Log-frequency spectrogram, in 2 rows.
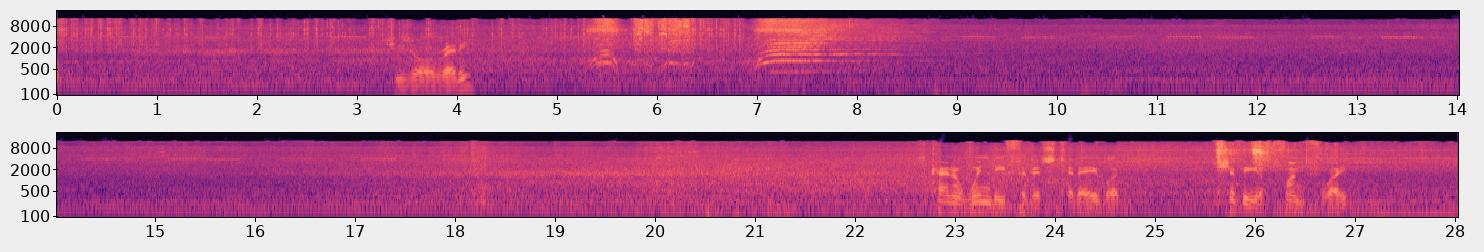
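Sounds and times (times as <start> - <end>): short high-pitched beeps: 0.0 - 6.9, 9.0 - 12.0
low engine hum: 0.0 - 28.0.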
